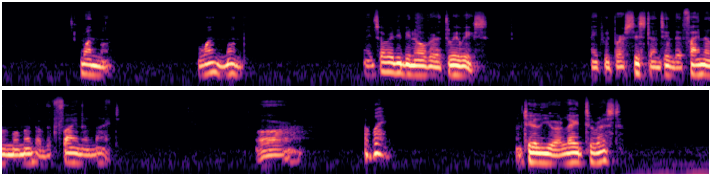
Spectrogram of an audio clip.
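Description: A middle-aged man speaks calmly and seriously, close by, in short phrases with pauses.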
